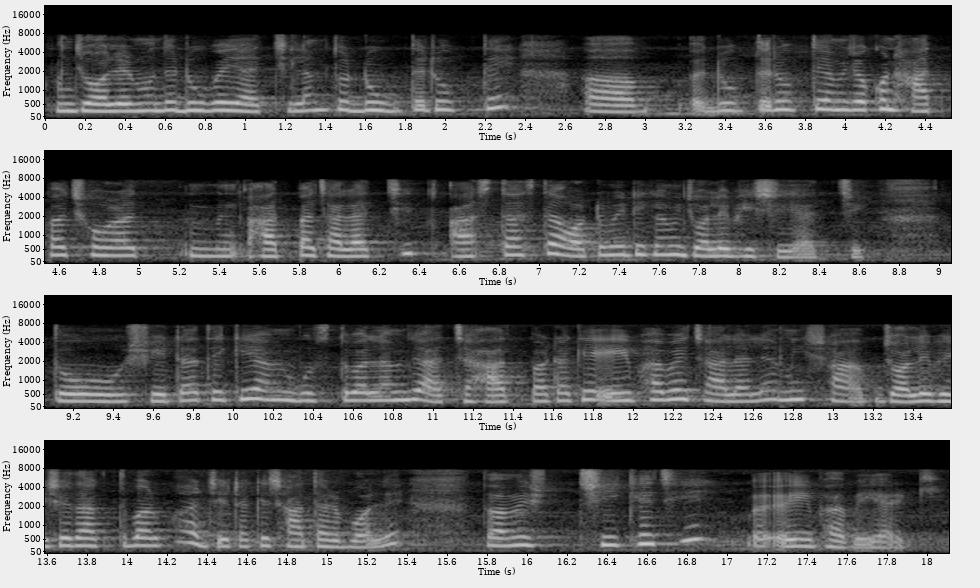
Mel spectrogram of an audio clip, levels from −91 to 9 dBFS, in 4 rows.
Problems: none marked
